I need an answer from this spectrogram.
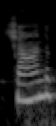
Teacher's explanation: इसका उच्चारण नाक और गले से होता है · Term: अनुनासिक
